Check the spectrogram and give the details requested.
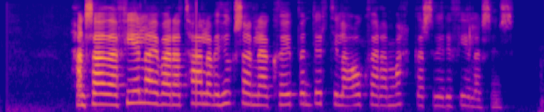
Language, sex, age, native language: Icelandic, female, 30-39, Icelandic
